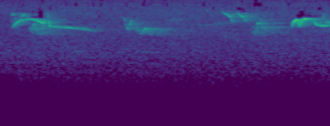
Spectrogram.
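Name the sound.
bird calling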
